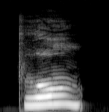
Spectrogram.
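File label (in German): "phuong", japanische Mädchennamen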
